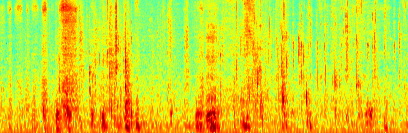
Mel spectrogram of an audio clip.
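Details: French Bulldogs Pang, Kun and Ppo bite into crispy dried whole quail with bones. Spaced, loud crunching snaps come roughly every half second, mixed with softer wet chewing and smacking.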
